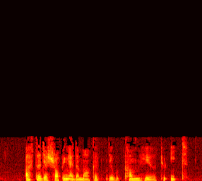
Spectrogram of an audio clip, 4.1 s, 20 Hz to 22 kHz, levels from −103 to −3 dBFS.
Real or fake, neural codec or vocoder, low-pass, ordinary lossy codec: real; none; 5.4 kHz; MP3, 24 kbps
